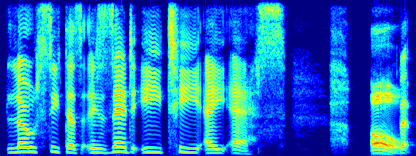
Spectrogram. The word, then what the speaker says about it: Zetas: apparently it's pronounced with an S.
